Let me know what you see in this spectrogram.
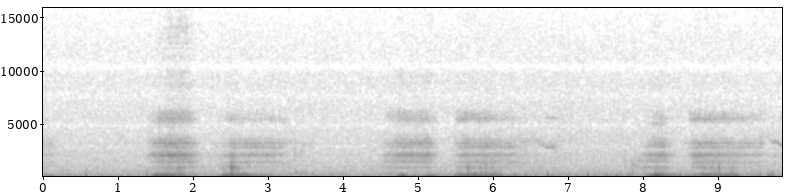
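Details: Male, snoring like his father; soft, low snores on in- and out-breaths, about 19 a minute, slightly irregular over quiet room noise: snoring in sleep.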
